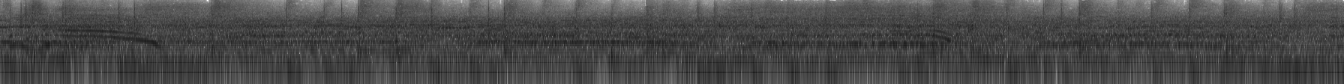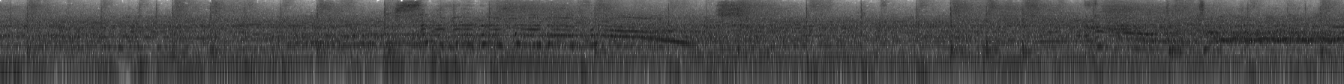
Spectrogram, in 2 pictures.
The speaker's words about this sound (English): Their live shows are impeccable, and the crowd response equals that, as shown by this clip from their live show in Rock in Rio.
